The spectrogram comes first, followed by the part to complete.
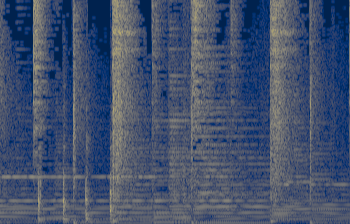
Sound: knock on door

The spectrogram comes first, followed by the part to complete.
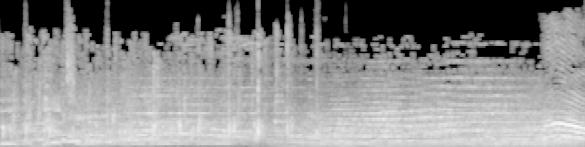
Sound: patrons applaud; instrumental music

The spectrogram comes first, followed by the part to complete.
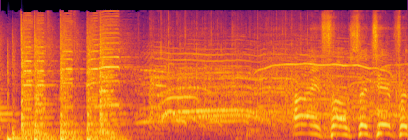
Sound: applause

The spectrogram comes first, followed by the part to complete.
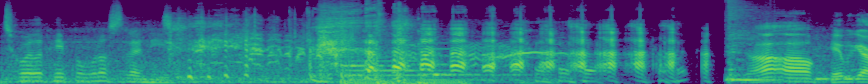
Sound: laughter

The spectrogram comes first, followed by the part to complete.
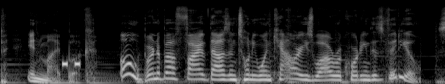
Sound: beep beep

